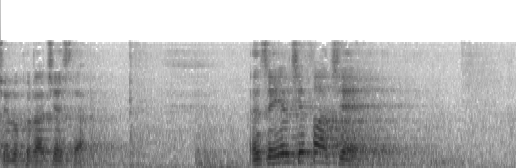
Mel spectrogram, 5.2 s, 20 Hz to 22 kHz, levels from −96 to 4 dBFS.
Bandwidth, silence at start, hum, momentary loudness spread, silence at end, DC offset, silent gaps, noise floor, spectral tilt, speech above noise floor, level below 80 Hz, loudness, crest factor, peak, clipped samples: 8 kHz; 0 s; none; 23 LU; 0.35 s; under 0.1%; none; -44 dBFS; -4.5 dB/octave; 26 dB; -46 dBFS; -19 LUFS; 18 dB; -4 dBFS; under 0.1%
